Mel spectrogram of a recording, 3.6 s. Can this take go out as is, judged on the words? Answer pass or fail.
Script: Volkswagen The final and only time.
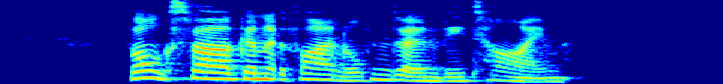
pass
